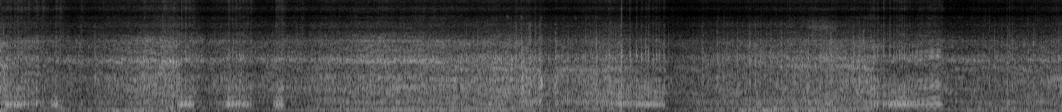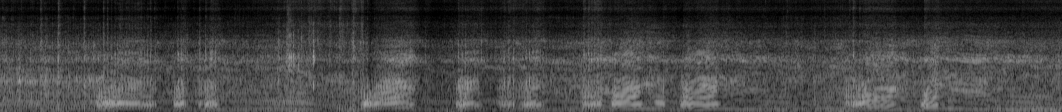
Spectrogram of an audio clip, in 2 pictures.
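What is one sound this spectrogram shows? A dirt bike engine revs and roars up and down close by.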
